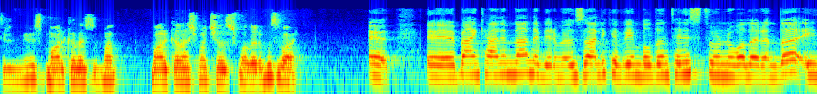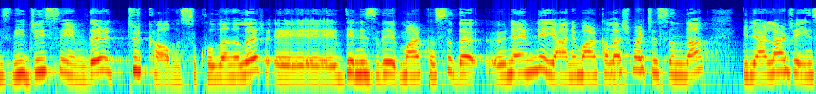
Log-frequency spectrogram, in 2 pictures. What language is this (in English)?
Turkish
